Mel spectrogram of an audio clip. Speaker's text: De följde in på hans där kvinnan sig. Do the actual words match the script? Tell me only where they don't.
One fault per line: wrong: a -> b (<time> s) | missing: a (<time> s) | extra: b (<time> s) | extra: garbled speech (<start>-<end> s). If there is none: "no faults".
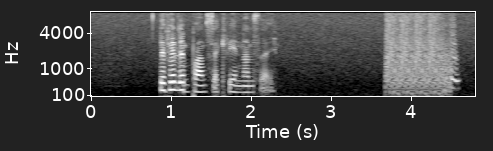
no faults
